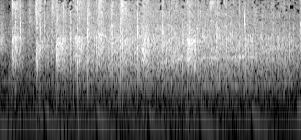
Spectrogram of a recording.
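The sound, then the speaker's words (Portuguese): A round of applause from a group, with dense, steady clapping that holds at an even loudness for a few seconds without any voices over it. “Uma salva de palmas pro Etcast.”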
